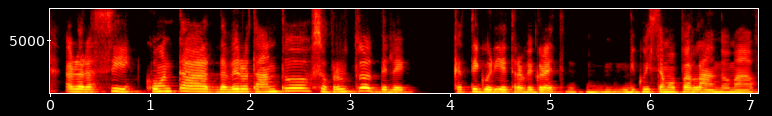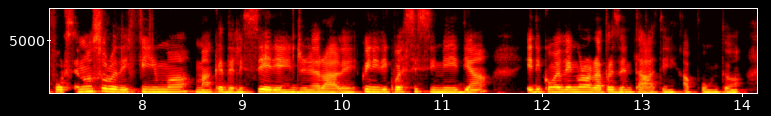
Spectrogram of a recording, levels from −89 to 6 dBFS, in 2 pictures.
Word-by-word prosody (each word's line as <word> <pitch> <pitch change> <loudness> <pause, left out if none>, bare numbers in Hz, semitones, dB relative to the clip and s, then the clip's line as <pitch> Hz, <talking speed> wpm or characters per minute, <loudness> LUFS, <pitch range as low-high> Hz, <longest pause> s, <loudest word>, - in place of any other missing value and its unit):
Allora 230 -1 +3
sì, 230 +1 -2
conta 250 0 +2
davvero 225 +3 +3
tanto 240 +5 +2
soprattutto 235 +2 +3
delle 195 -3 -3 0.4
"categorie" 210 0 +2
tra 205 -1 0
virgolette 200 +1 0
d 190 +2 -7
di 195 +1 -1
cui 210 +3 -1
stiamo 210 -1 +1
parlando, 195 -2 +1
ma 185 0 -2
forse 205 +2 -3
non 235 +2 +2
solo 245 -2 +3
dei 205 0 0
film, 215 +1 -1
ma 220 -3 -3
anche 185 +3 -2
delle 185 -1 -1
serie 200 +2 +4
in 190 +1 0
generale, 185 -1 -2
quindi 220 +2 0
di 210 - 0
qualsiasi 205 +2 -2
media, 195 +1 -1 0.4
e - - +1
di 215 +2 -2
come 210 +1 +1
vengono 210 +1 +1
rappresentati, 190 -3 -2
appunto. 185 +1 -4
205 Hz, 155 wpm, -25 LUFS, 190-225 Hz, 0.4 s, serie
